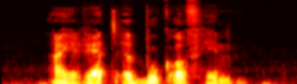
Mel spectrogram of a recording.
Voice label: read book him, Dutch accent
